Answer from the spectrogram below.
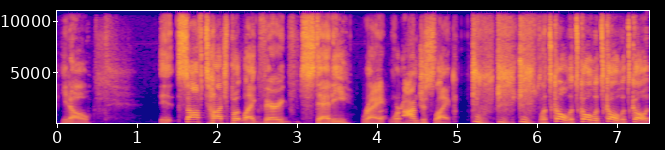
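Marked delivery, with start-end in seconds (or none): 5.2-7.4 hyped coach chant, higher; imitating his own locker-room hype; pump-up speech. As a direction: fire up the team before the game. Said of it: "I'm doing the pump up speeches".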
